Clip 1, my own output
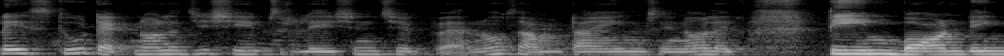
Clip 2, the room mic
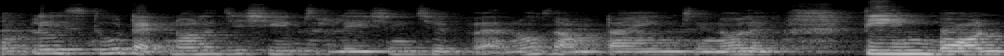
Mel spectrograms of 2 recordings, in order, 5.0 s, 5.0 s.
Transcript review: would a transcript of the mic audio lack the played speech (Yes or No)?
No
